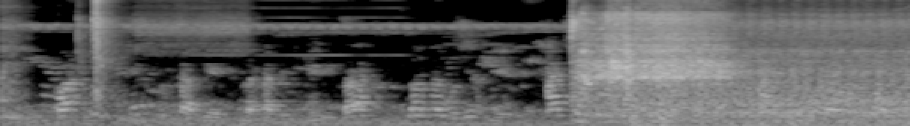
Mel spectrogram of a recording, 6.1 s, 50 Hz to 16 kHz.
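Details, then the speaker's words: Honda Bros 160 motorcycle after repairing a recurring engine noise problem common to the 160 engine (SKF bearings tagged): cranks, catches quickly, settles into an even idle with no knocking, shaking or clutch-side rattle; normal running after repair. "e os podem ver o funcionamento normal dela sem tremedeira e sem barulho no motor"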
